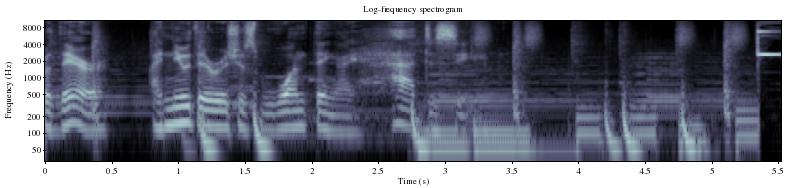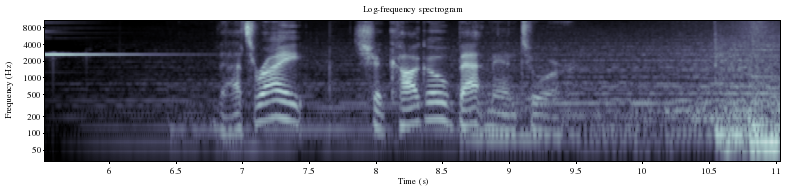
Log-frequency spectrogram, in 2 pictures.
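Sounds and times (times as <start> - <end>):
high bell-like ding: 5.3 - 6.8.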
